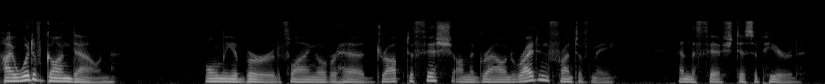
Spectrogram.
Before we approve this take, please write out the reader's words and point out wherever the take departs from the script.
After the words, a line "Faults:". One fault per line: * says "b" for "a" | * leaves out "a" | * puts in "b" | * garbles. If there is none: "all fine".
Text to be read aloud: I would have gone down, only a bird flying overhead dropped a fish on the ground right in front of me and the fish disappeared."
I would have gone down, only a bird flying overhead dropped a fish on the ground right in front of me and the fish disappeared."
Faults:
all fine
